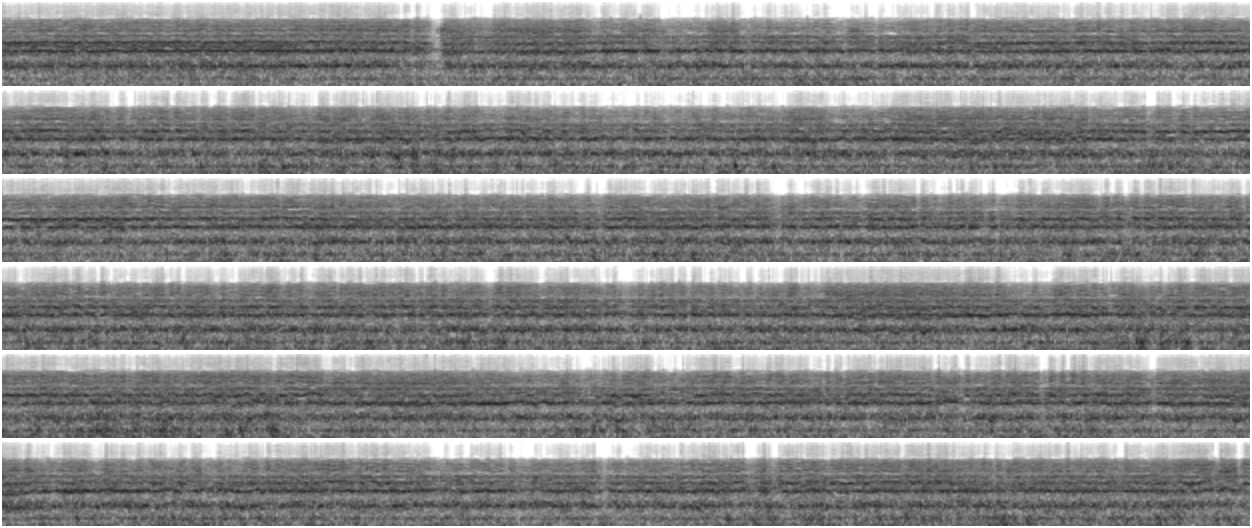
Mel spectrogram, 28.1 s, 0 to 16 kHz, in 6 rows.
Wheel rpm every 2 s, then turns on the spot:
220, 230, 230, 230, 220, 230, 230, 230, 230, 220, 230, 230, 230, 230.
none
